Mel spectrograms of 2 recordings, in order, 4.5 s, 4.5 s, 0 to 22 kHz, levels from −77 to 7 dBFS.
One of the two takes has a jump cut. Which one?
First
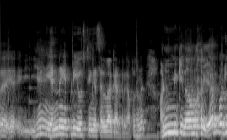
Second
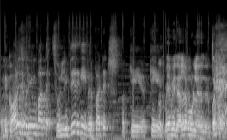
second; 1 cut; at 3.2 s

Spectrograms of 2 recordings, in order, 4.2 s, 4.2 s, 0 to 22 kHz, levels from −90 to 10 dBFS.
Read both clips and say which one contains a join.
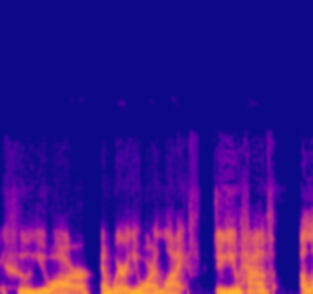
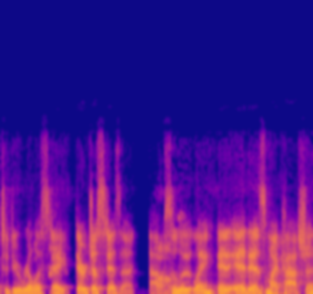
second; 1 cut; at 1.7 s

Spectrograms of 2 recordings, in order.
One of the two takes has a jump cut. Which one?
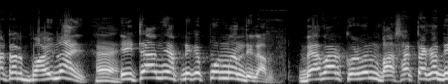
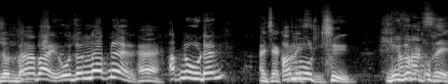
first; 1 cut; at 2.9 s

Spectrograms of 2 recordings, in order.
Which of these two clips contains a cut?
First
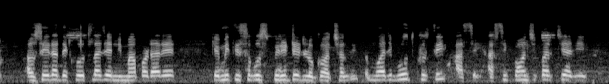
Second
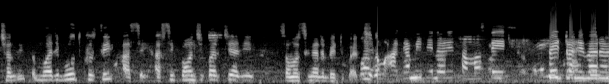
second; 1 cut; at 3.8 s

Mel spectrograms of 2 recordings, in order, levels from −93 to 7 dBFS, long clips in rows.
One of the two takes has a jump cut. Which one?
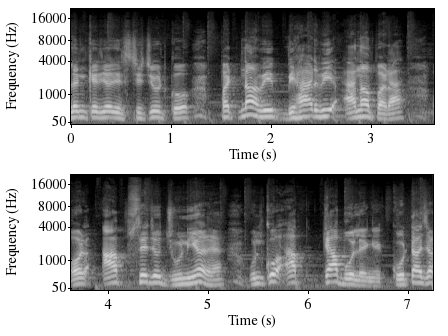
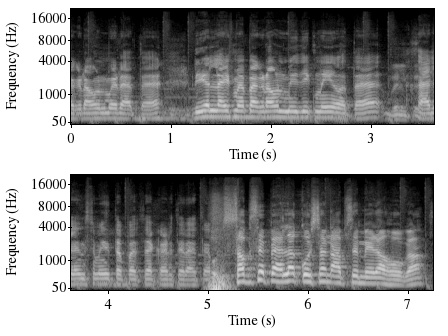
second; 1 cut; at 5.1 s

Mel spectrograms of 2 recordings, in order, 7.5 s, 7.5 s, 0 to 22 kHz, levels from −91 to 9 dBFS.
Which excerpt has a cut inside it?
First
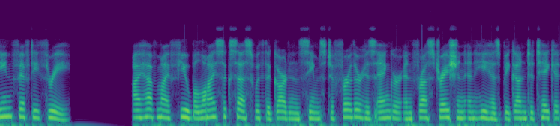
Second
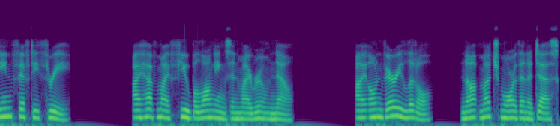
second; 1 cut; at 2.8 s

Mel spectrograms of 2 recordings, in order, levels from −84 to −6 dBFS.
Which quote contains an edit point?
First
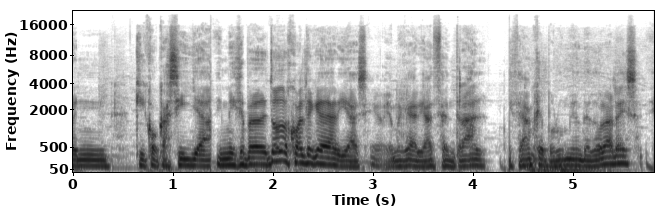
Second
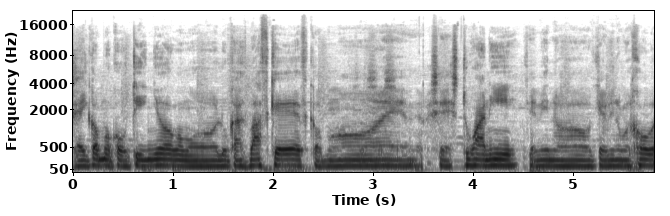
first; 2 cuts; at 1.4 s, 4.4 s

